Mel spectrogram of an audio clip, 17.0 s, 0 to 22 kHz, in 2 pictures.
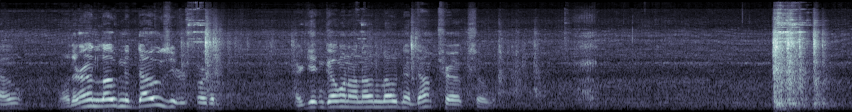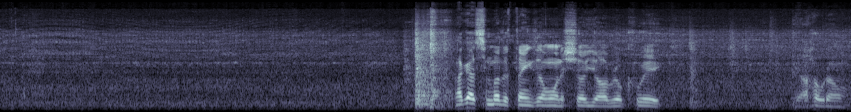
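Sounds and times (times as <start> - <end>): loud hiss or clank: 7.7 - 8.4.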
